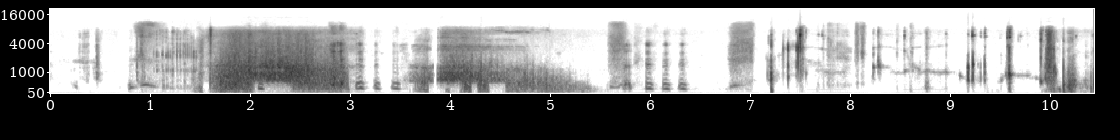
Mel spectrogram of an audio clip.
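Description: Two loud, breathy bursts like snorts give way to a scattered run of sharp, hard clicks, the tapping of a phone against teeth, irregular and fairly loud, with no talking.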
